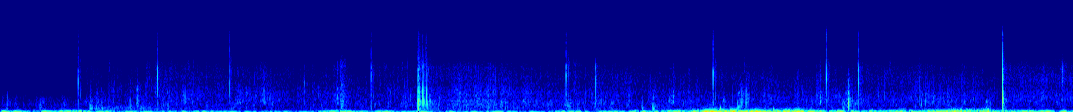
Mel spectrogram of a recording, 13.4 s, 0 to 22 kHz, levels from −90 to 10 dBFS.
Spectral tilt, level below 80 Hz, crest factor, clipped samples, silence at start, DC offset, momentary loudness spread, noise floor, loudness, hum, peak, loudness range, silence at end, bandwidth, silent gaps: -6 dB/octave; -50 dBFS; 24 dB; under 0.1%; 0 s; under 0.1%; 20 LU; -62 dBFS; -55 LUFS; none; -18 dBFS; 12 LU; 0 s; 4.7 kHz; none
